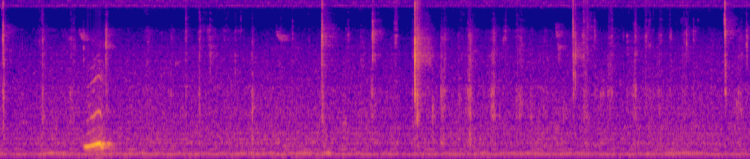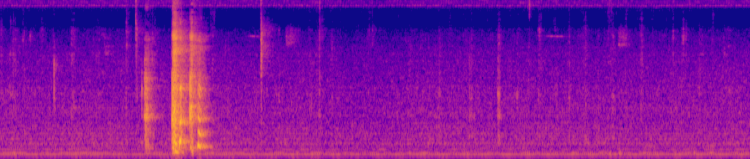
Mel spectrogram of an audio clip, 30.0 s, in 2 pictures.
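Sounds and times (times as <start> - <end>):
person chewing food: 0.0 - 17.9, 19.5 - 30.0.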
